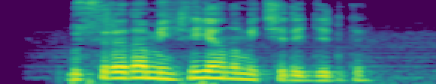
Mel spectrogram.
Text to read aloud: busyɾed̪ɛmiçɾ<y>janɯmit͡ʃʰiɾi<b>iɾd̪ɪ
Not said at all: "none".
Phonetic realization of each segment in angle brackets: i, ɟ

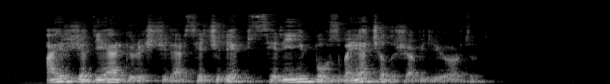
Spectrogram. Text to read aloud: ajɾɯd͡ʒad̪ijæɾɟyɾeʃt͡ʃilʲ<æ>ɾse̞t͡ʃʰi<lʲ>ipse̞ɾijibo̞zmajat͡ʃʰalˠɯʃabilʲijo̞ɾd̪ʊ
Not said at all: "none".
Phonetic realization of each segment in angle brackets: æ, lʲ

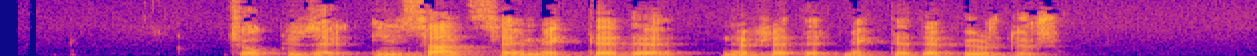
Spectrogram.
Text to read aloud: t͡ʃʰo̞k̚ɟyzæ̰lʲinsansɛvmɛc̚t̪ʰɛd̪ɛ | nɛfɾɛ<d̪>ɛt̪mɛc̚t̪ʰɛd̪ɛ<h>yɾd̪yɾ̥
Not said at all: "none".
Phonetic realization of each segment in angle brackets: t̪, h

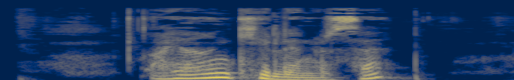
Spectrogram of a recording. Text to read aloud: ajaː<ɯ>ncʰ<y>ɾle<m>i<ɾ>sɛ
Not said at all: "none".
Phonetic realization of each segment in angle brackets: ɯ, i, n, ɾ

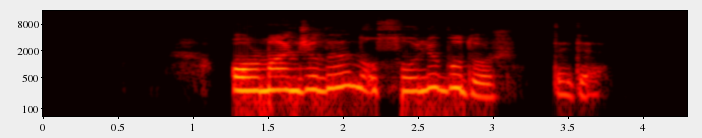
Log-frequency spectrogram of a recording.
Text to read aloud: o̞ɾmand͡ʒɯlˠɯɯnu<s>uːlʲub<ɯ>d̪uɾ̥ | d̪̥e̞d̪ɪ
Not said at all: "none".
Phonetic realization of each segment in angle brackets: s, u

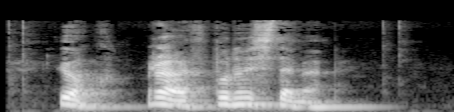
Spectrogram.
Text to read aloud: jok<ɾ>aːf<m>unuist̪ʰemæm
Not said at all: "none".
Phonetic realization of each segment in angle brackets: ɾ, b

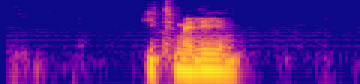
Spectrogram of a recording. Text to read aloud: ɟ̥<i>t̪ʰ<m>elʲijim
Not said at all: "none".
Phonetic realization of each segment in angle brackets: i, m

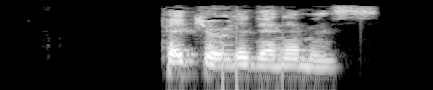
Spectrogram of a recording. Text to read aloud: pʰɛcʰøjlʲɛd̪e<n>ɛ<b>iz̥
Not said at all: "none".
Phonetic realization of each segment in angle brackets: n, m

